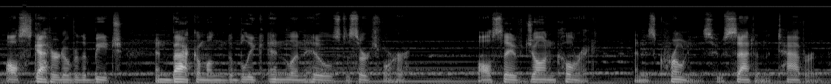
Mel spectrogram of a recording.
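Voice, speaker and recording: A man's voice: fairly low pitch, level tone, moderate pace, creaky, low-quality recording. A man narrating a horror audiobook in a theatrical, brooding, old-fashioned storytelling manner. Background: music.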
